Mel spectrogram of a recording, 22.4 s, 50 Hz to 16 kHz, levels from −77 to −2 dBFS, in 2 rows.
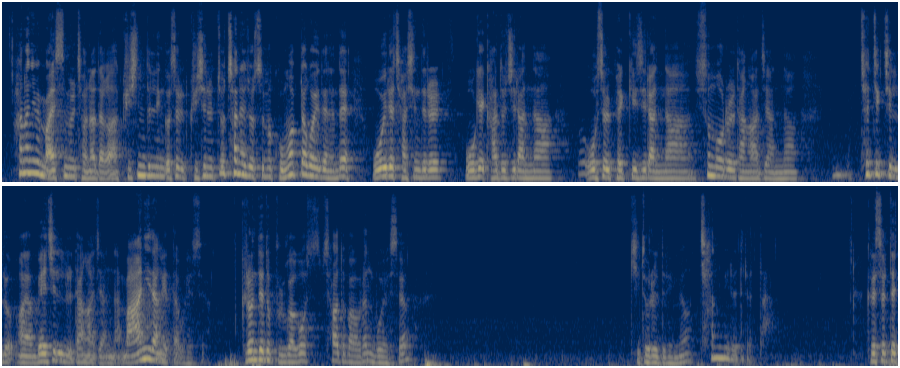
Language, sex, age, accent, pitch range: Korean, male, 30-49, native, 135-180 Hz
